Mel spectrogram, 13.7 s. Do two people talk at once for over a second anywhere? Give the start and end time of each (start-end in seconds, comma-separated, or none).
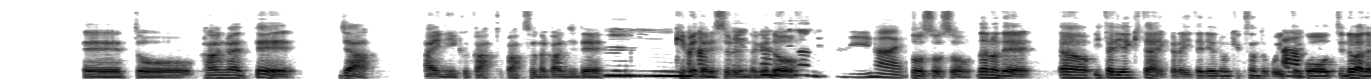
6.8-8.1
